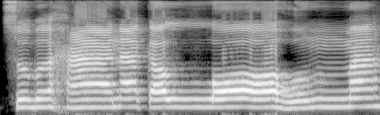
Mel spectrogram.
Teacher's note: سبحانک اللہم، اب یہاں پہ دیکھیں لفظ اللہ کا لام تھا، اس سے پہلے کاف پر زبر تھی تو میں نے لفظ اللہ کے لام کو موٹا کر کے یعنی پر کر کے ادا کیا ہے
